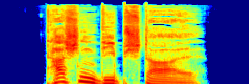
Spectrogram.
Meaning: pickpocketing
- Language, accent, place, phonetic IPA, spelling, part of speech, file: German, Germany, Berlin, [ˈtaʃn̩ˌdiːpʃtaːl], Taschendiebstahl, noun, De-Taschendiebstahl.ogg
